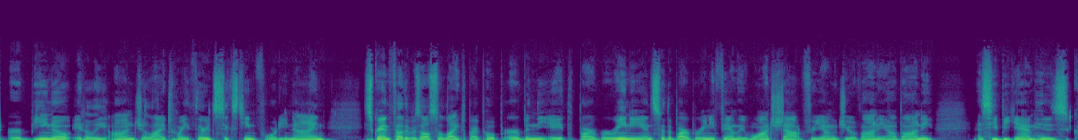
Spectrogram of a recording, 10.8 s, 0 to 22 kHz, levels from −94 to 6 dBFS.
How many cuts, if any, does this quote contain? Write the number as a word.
one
